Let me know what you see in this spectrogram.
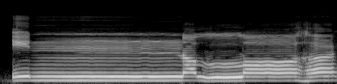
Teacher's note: لفظ اللہ کو موٹا کریں گے، نون پہ زبر ہے اس وجہ سے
